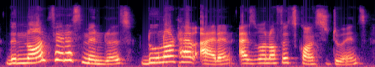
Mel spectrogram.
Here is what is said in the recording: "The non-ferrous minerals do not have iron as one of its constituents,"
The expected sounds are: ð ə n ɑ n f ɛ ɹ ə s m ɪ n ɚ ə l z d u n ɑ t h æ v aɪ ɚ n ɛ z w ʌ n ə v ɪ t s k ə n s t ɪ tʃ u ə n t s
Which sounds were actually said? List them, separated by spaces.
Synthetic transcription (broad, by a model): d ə n ɑ n f ɛ ɹ ə s m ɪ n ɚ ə l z d u n ɑ t h æ v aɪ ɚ n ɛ z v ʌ n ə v ɪ t s k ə n s t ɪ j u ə n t s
